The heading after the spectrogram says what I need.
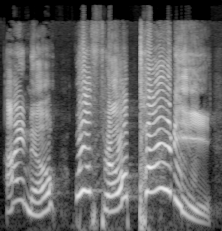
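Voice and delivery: very high, slow, loud squeal of an idea; excited Pinkie. A narrator's reading. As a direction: burst out with the party plan. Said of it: "said Pinkie".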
